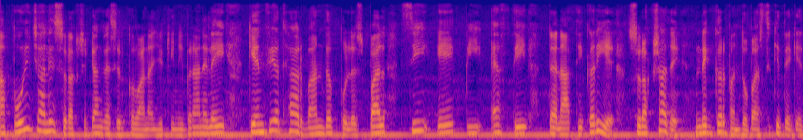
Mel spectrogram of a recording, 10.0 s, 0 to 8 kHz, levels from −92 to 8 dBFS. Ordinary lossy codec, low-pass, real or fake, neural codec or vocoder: none; 7.2 kHz; fake; codec, 16 kHz, 4 kbps, X-Codec, HuBERT features, trained on balanced general audio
